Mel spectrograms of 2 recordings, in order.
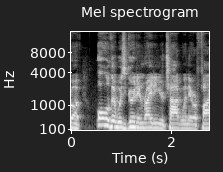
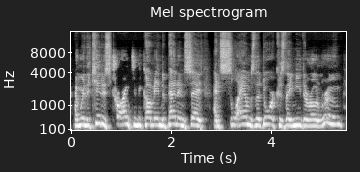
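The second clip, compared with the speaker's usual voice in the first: ordinary delivery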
